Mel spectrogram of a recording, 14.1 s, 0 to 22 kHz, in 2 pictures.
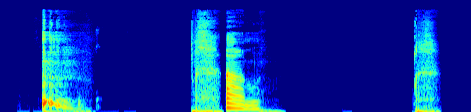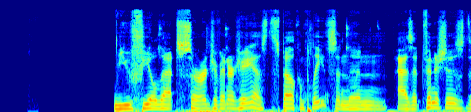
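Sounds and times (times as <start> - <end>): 
person coughing in the background: 0.6 - 1.4
speech: 3.4 - 4.0, 8.8 - 14.1.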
